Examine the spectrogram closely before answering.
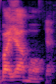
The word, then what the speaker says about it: Bayamo: variation um so the way it's is said sounds like let's go by amos without the s it's like saying by amos let's go with a cuban accent but the way it's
